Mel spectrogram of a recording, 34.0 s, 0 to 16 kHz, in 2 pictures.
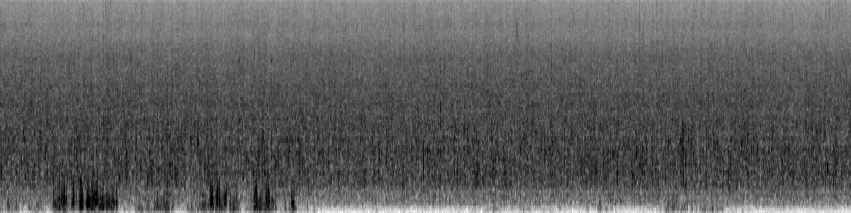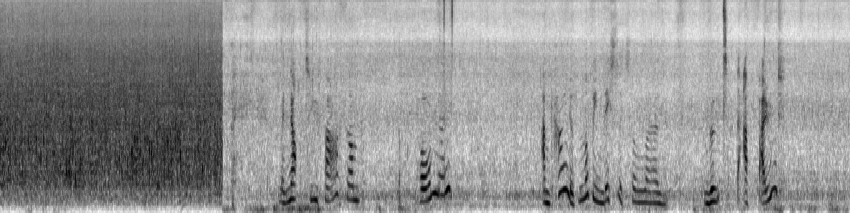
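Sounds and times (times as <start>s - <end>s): stream rushing over rocks: 0.0s - 21.6s.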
